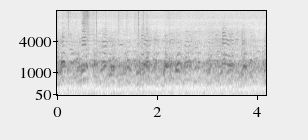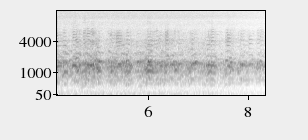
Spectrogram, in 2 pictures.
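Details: Thousands of ducks landing on water at a river park in Vernon, Connecticut; a thick, continuous chorus of many overlapping calls, loud and steady, with faint higher clicks early on.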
